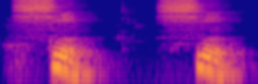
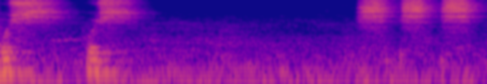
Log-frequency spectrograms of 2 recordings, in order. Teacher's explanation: شین کا مخرج زبان کا بیچ اور اوپر کا تالو، جس طرح کہ جیم کا مخرج تھا زبان کا بیچ اور اوپر کا تالو، یہ آپس میں ٹکرائیں تو اس سے شین ادا ہوتی ہے۔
